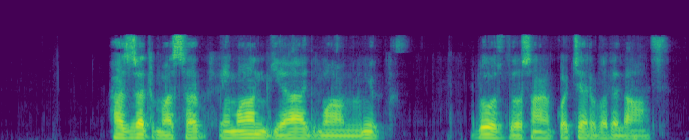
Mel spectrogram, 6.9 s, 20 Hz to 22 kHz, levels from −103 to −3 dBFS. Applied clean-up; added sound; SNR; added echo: neural mask model DeepFilterNet 3.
